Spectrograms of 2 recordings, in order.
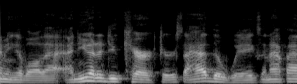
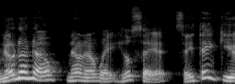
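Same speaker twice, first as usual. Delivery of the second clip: insistent, unrelenting voice, pitched up; 7 semitones higher, 3 dB louder than usual. Retelling a skit scene, the parent insisting the child thank the server: imitating the insistent mom. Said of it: "I'm playing the mom".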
